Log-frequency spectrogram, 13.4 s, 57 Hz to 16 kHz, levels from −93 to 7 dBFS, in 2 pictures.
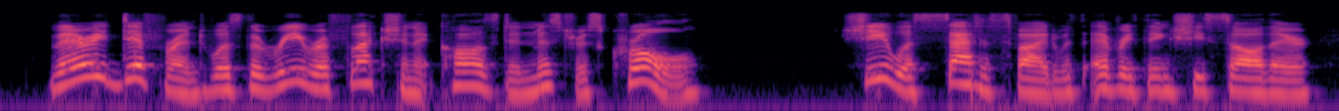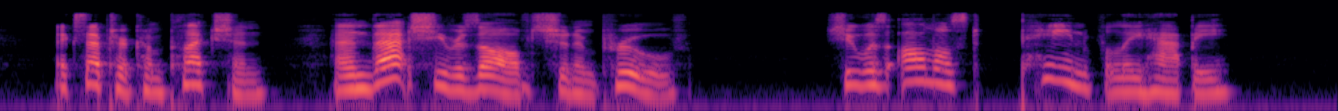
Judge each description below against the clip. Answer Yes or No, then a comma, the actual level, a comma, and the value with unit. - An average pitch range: No, wide, 6.6 semitones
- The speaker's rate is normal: Yes, average, 150 wpm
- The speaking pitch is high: No, medium, 170 Hz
